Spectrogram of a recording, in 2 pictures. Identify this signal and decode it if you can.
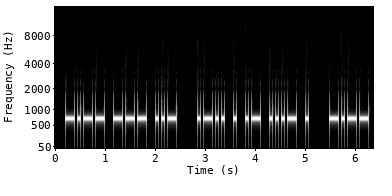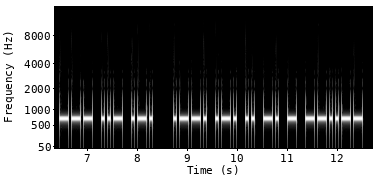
Morse code, heard as a keyed tone, about 20 wpm, 700 Hz. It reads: YOU LEAVE YOUR PRINT,
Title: A Sound Of Thunder 20wpm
